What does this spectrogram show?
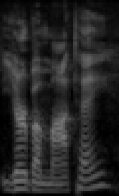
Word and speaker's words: yerba mate: um so today I found out that it's pronounced yerba mate I thought it was pronounced yeah but my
